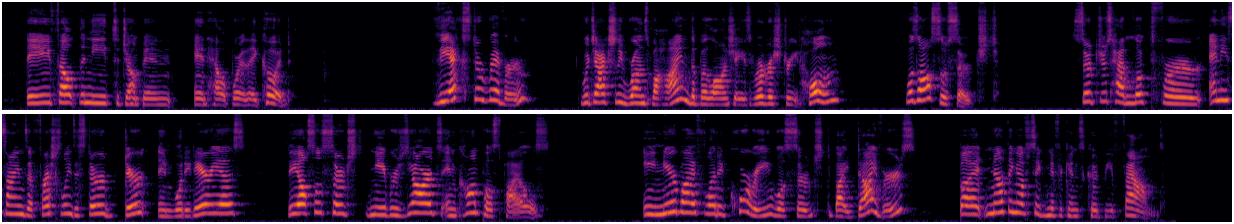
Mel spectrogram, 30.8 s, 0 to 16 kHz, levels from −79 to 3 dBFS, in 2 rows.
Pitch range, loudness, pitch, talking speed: 225-310 Hz, -29 LUFS, 270 Hz, 125 wpm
